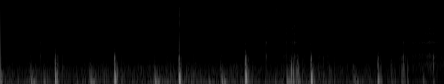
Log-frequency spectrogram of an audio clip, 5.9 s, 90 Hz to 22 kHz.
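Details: Regular, steady low heartbeats at about 68 a minute, heard through a stethoscope on the chest while lying down; normal heart sounds.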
